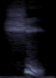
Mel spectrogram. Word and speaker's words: C: Kimihiko and his twin sister, Degree C, pronounced she.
